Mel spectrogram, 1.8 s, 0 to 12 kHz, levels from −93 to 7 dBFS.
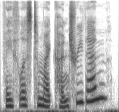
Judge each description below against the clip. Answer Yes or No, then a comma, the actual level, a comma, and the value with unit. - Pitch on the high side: Yes, very high, 255 Hz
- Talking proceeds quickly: No, average, 170 wpm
